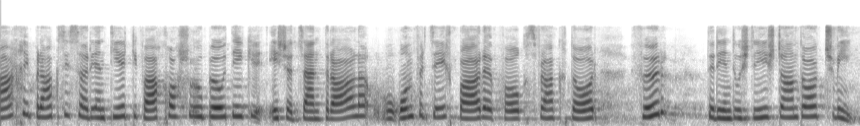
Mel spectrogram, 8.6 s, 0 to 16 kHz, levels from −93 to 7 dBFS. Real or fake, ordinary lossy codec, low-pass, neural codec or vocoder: fake; MP3, 96 kbps; 7.2 kHz; codec, 16 kHz, 4 kbps, X-Codec, HuBERT features, trained on LibriSpeech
